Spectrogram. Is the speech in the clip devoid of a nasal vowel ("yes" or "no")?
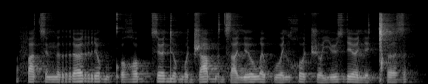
yes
